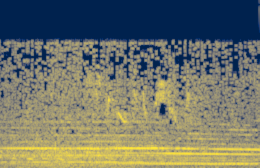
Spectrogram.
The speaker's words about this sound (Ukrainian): Страйк проти кровопролиття та сепаратизму розпочався о півдні. На багатьох підприємствах міста пролунала сирена.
